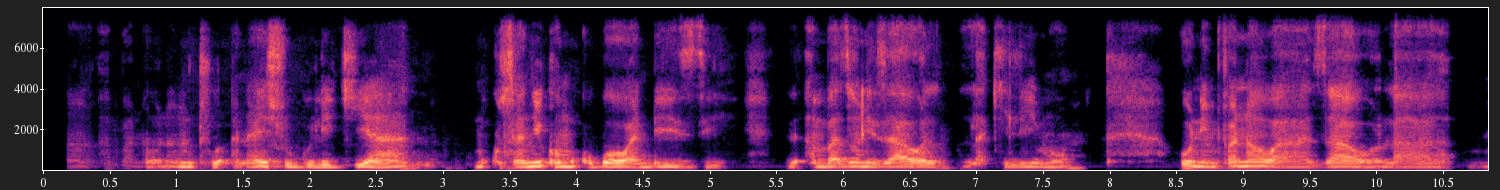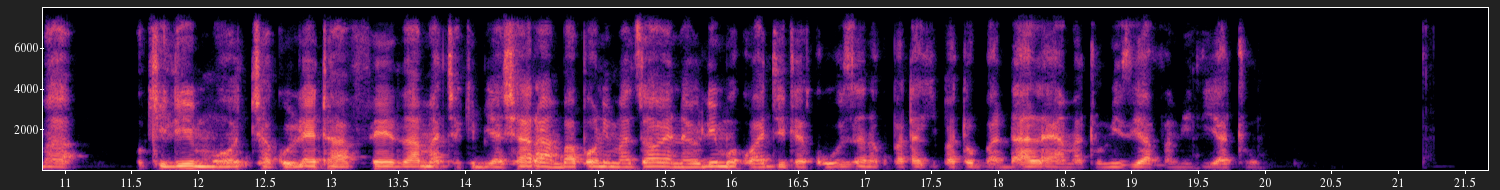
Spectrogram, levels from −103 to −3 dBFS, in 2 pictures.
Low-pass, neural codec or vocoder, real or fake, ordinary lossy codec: 7.2 kHz; vocoder, 44.1 kHz, 128 mel bands, Pupu-Vocoder; fake; Opus, 64 kbps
